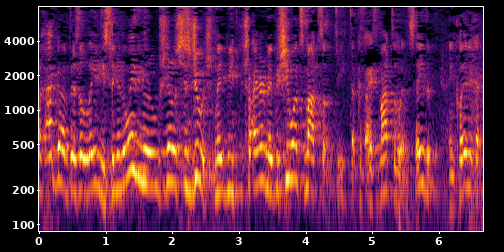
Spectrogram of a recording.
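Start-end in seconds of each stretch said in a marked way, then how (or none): 0.0-4.5 a touch higher, chatty doctor suggestion; a hint of the doctor tipping him off; lightly voiced doctor. Doctor's quote in story.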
